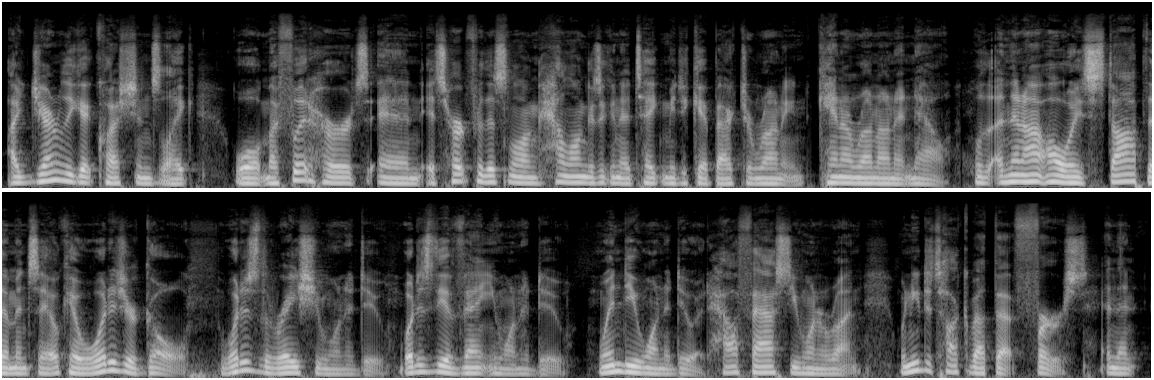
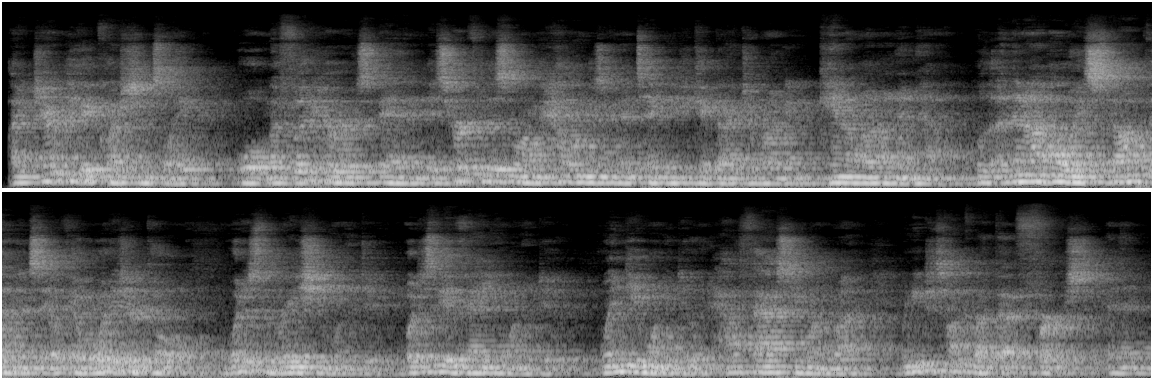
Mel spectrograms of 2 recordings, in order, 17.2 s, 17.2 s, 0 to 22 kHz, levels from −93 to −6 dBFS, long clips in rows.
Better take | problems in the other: first | room echo; strong; dies away in 1.4 s // off-mic speech; far

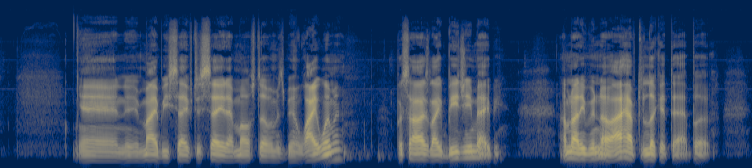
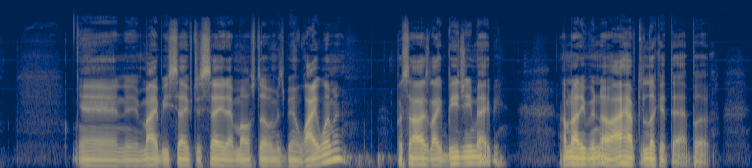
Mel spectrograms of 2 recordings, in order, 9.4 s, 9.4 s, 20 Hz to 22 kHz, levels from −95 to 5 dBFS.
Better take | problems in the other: second | thin; somewhat; fading below 250 Hz

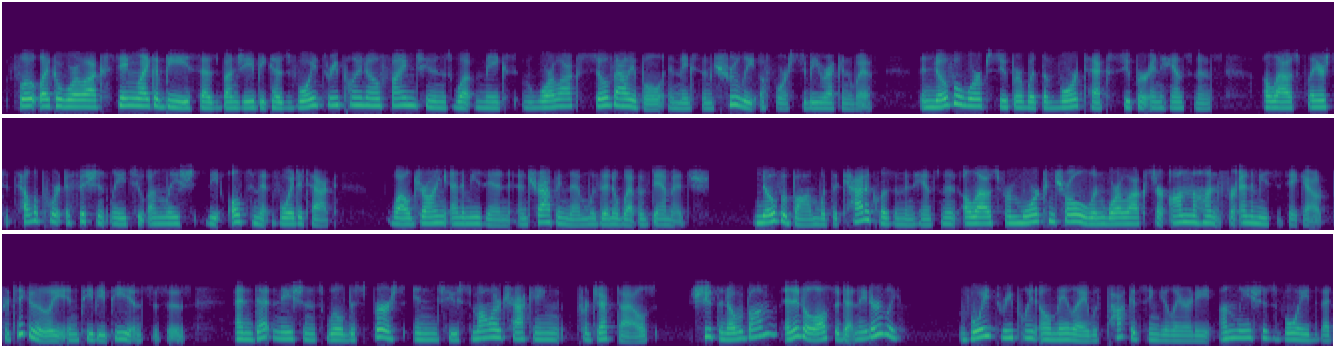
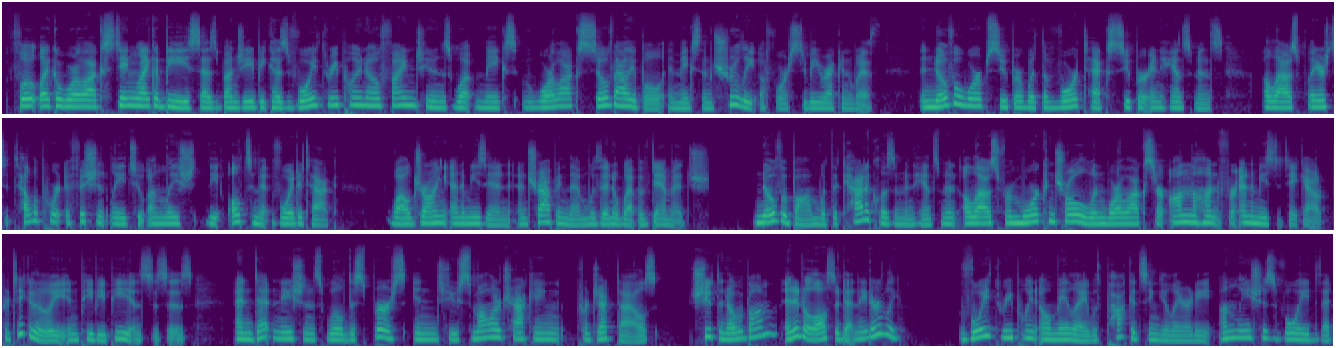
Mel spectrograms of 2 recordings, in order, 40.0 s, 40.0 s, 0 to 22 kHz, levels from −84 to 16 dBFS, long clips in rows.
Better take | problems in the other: second | phone-call audio

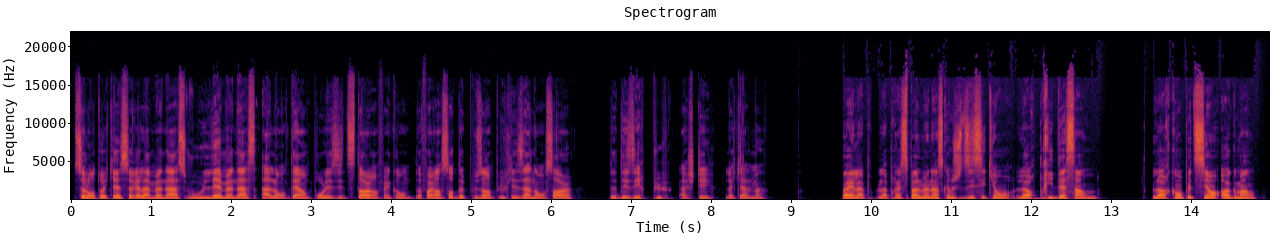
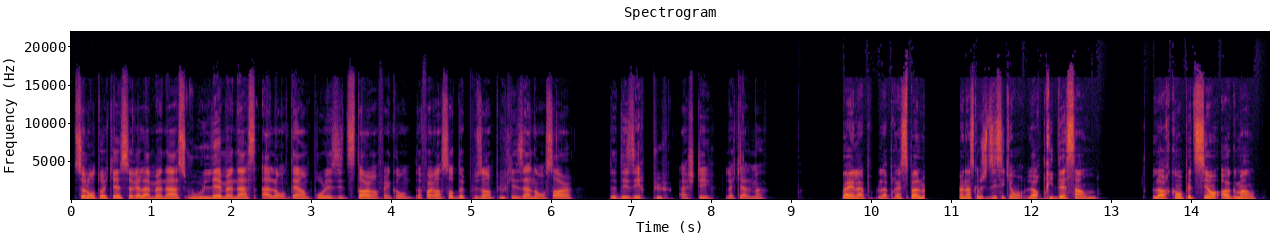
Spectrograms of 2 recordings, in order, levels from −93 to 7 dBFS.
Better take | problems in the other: first | audio freezing; at 11 s

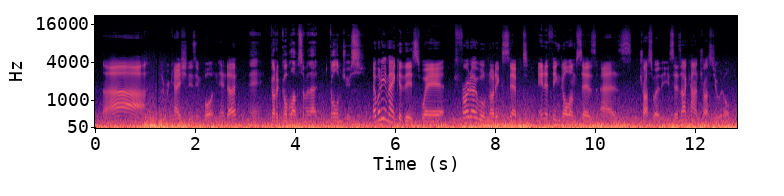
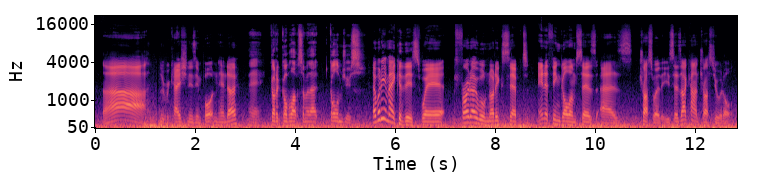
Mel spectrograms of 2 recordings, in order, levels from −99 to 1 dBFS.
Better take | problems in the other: second | wind noise on the microphone; heavy; 7 dB below the speech; occasional gusts in the second

